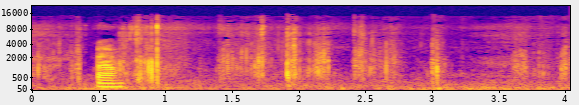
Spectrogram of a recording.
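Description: Footsteps on a dirt and gravel trail, a short step about every third of a second, after a brief voice sound about half a second in.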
